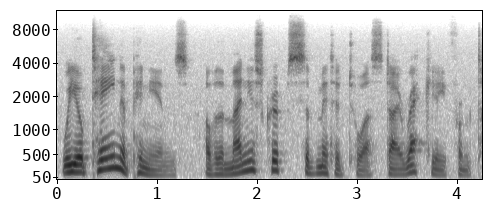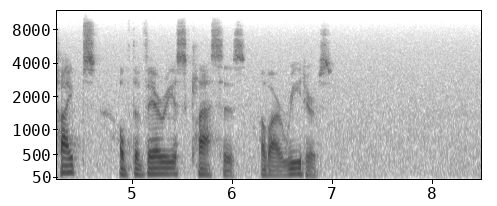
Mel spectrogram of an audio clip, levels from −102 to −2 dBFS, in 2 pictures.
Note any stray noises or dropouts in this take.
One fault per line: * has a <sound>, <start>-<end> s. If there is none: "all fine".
all fine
